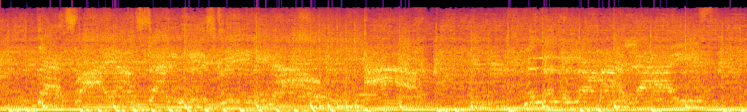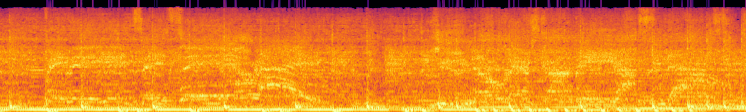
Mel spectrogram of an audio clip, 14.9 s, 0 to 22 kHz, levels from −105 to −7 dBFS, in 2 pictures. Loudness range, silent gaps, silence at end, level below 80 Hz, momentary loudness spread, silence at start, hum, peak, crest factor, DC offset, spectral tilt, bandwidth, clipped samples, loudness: 1 LU; none; 0 s; -18 dBFS; 2 LU; 0 s; none; 0 dBFS; 8 dB; under 0.1%; -4 dB/octave; 17 kHz; under 0.1%; -9 LUFS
